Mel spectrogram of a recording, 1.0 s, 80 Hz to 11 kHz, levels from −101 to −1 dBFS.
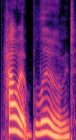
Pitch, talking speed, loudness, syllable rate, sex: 225 Hz, 190 wpm, -16 LUFS, 5.3 syllables/s, female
